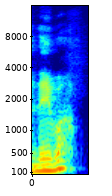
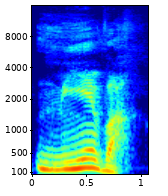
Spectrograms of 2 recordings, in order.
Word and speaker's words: nieva: Pero si no queremos decir el gerundio y lo queremos expresar en presente, debemos decir nieva. No se dice neva. Fíjense bien, muchísimas personas cometemos ese error de de decir neva, pero no se dice nieva.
